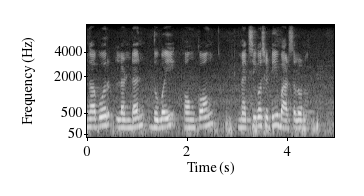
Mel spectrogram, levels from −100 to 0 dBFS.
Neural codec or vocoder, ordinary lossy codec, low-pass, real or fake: none; none; none; real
